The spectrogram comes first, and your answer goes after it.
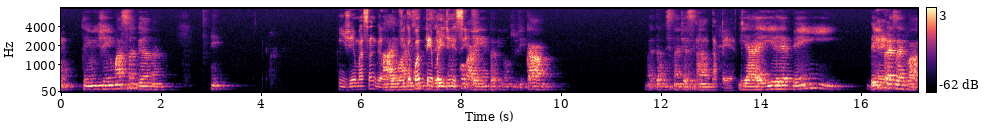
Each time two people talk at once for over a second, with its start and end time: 6.4-8.3

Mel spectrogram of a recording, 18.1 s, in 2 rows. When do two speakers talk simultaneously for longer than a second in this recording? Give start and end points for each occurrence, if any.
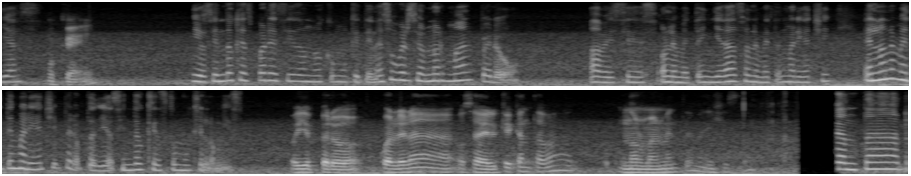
none

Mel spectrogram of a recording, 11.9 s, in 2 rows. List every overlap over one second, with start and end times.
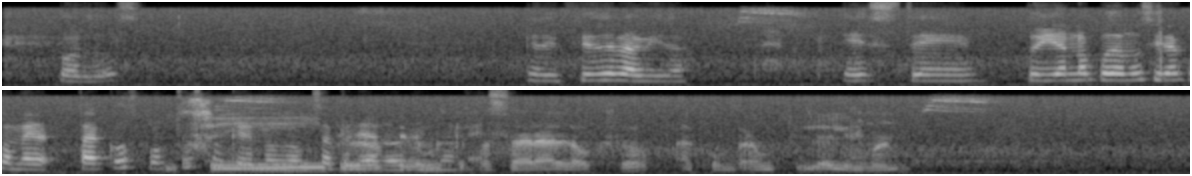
6.8-8.5

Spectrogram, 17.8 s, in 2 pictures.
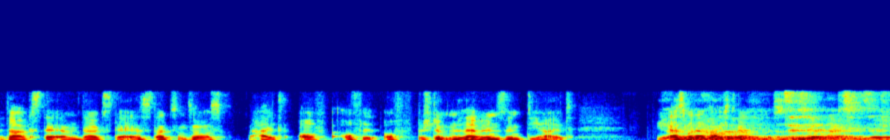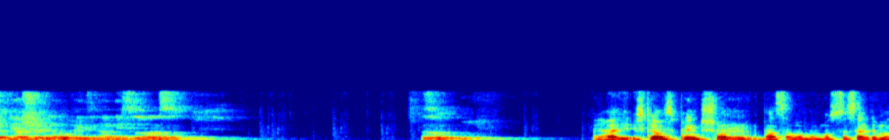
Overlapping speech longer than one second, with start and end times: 6.7-8.0

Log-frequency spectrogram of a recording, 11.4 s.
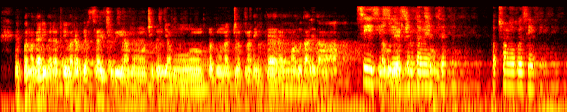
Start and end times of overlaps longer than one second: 7.5-8.9

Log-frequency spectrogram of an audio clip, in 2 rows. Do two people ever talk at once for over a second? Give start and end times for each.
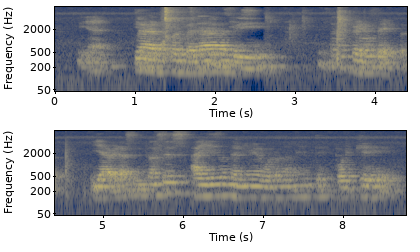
1.0-2.5

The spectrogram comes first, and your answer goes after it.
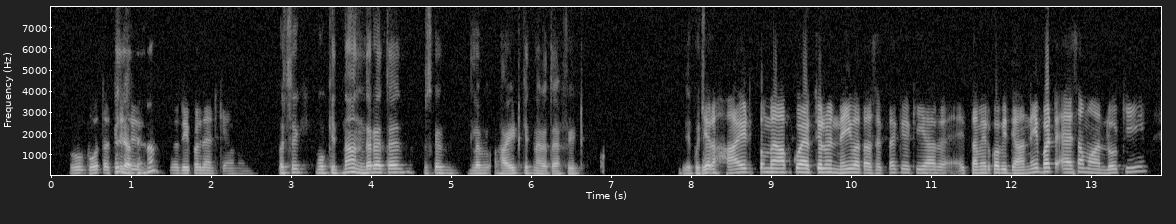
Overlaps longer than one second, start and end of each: none

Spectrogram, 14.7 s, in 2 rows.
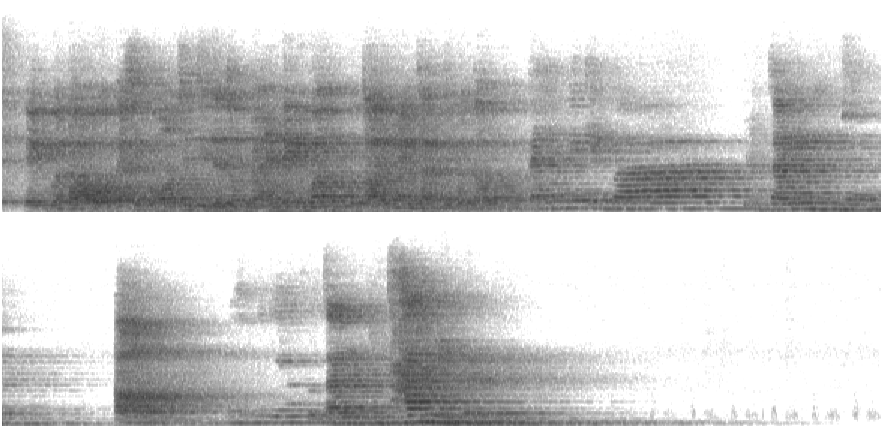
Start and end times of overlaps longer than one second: none

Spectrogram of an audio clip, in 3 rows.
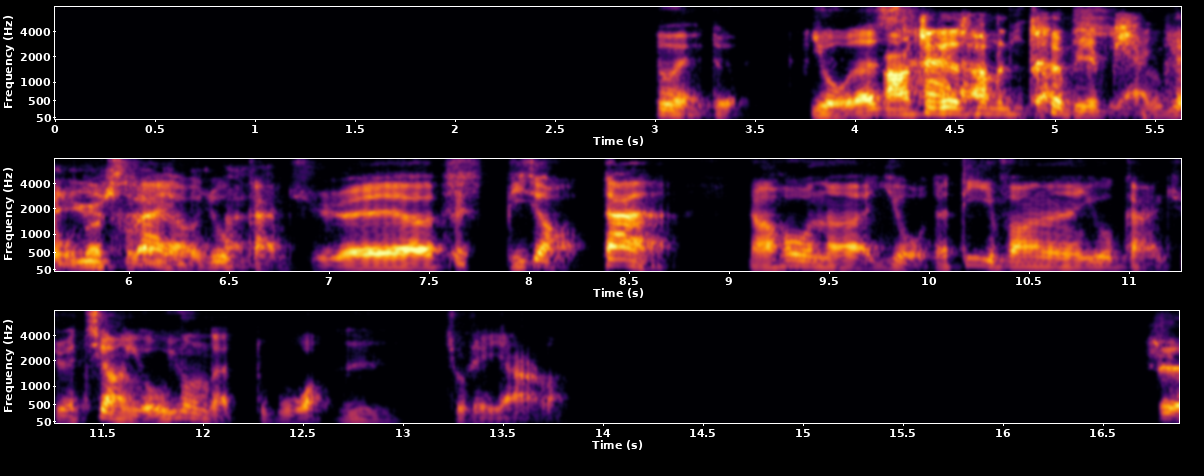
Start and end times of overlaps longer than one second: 4.1-6.6

